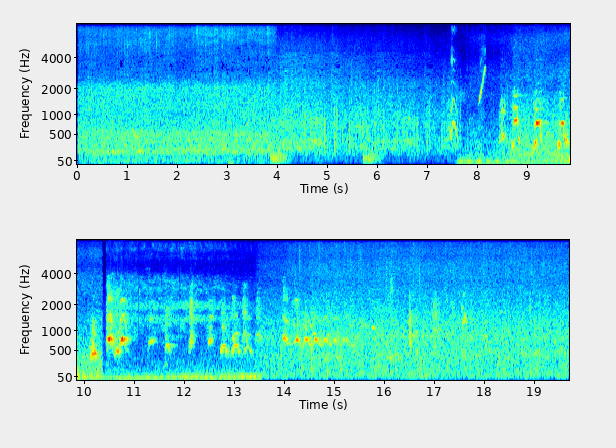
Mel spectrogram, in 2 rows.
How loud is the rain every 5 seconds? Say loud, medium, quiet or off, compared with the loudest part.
loud, medium, medium, loud.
